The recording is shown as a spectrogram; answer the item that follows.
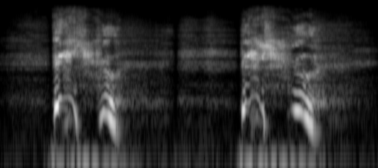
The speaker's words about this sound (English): I'm gonna sneeze. Oh Jesus.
